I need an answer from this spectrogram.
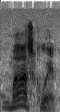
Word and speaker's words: Mosquick: I didn't know how to pronounce his last name until he told me it rhymes with Bisquick. So it's Mosquick, right?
